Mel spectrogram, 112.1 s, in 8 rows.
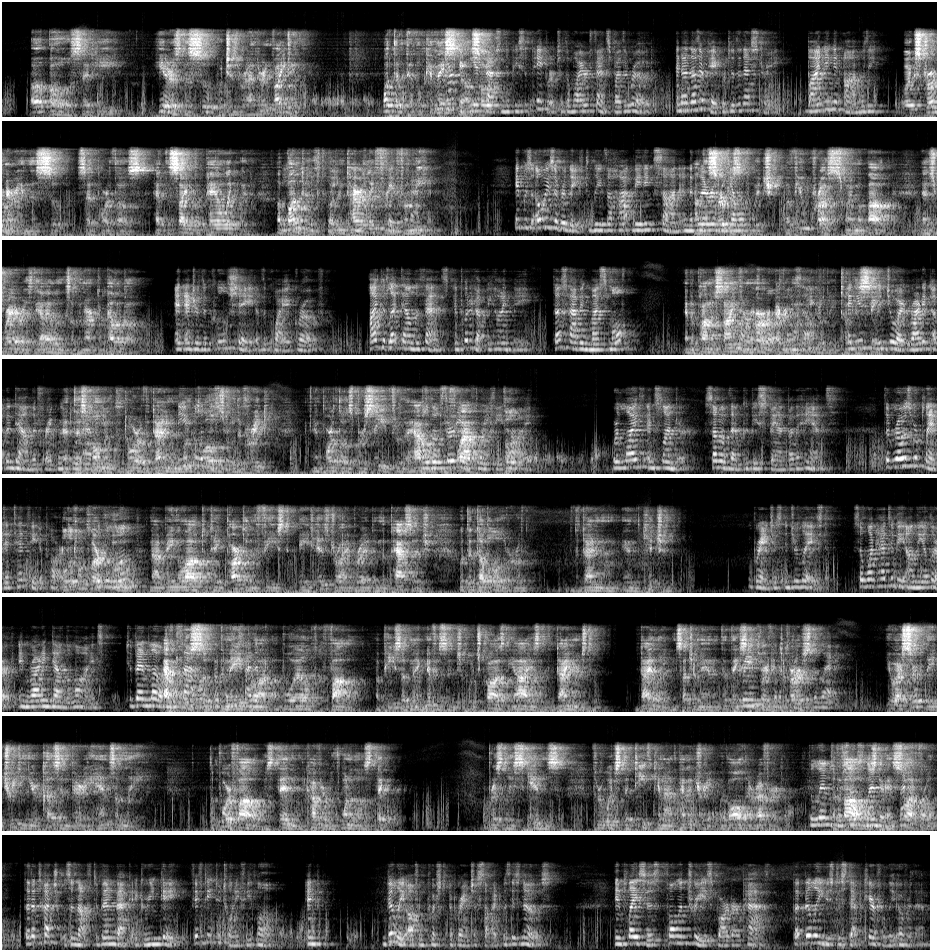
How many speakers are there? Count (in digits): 2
